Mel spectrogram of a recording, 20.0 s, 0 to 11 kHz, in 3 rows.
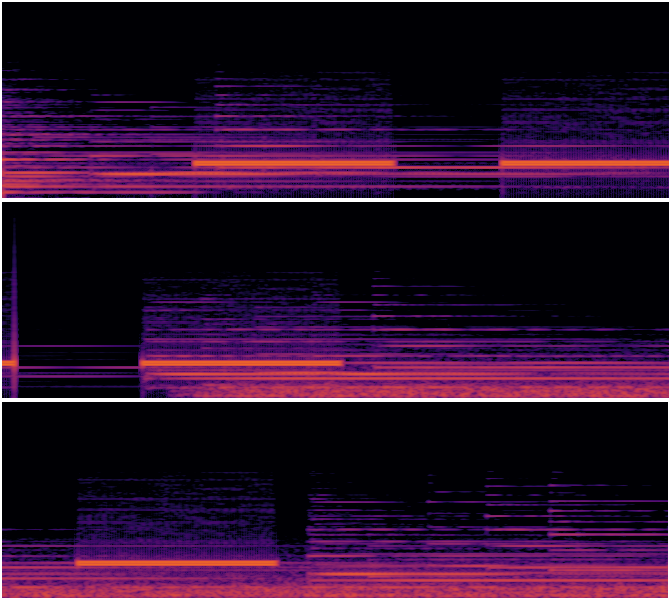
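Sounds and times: soft background music: 0.0 - 7.4, 8.0 - 20.0
telephone ringing tone: 1.9 - 4.0, 5.0 - 6.8, 8.1 - 10.1, 14.1 - 16.1.

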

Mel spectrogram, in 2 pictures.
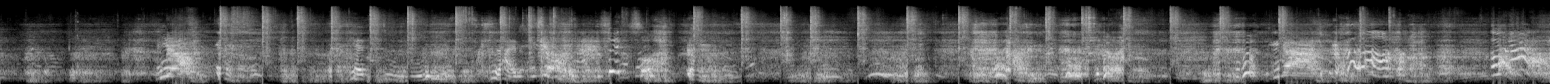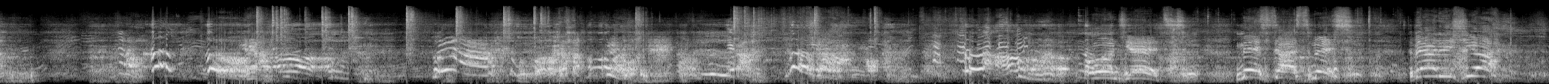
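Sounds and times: voices shouting: 1.5 - 30.9
swords clashing: 2.2 - 5.8, 6.9 - 14.1, 17.9 - 22.0, 22.8 - 24.4.

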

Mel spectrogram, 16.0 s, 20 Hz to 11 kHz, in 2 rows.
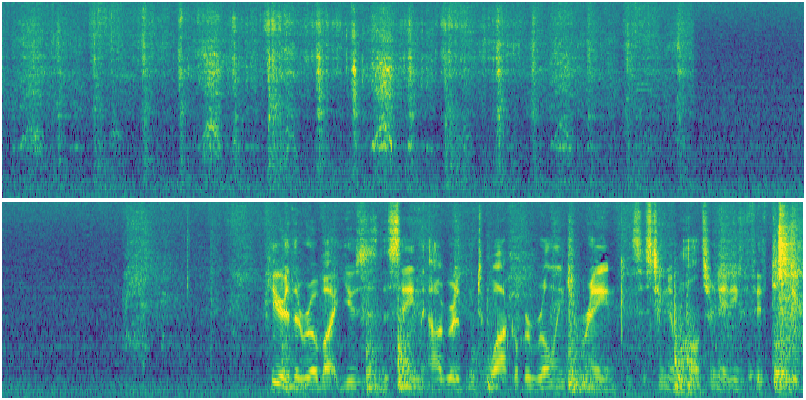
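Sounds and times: steady low hum: 0.0 - 16.0
robot feet knocking on wood: 11.6 - 16.0.

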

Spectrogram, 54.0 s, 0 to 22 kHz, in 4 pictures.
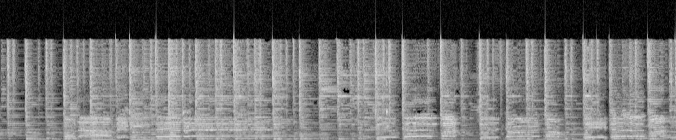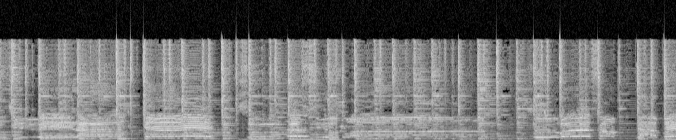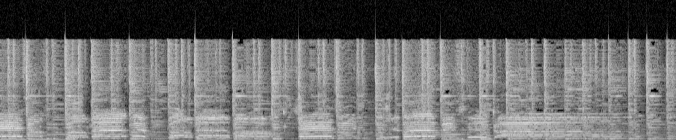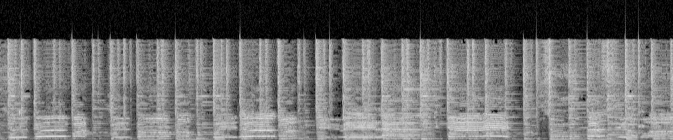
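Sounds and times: strummed acoustic guitar: 0.0 - 54.0
man and woman singing: 1.3 - 6.0, 7.3 - 23.4, 24.2 - 39.8, 40.6 - 54.0.

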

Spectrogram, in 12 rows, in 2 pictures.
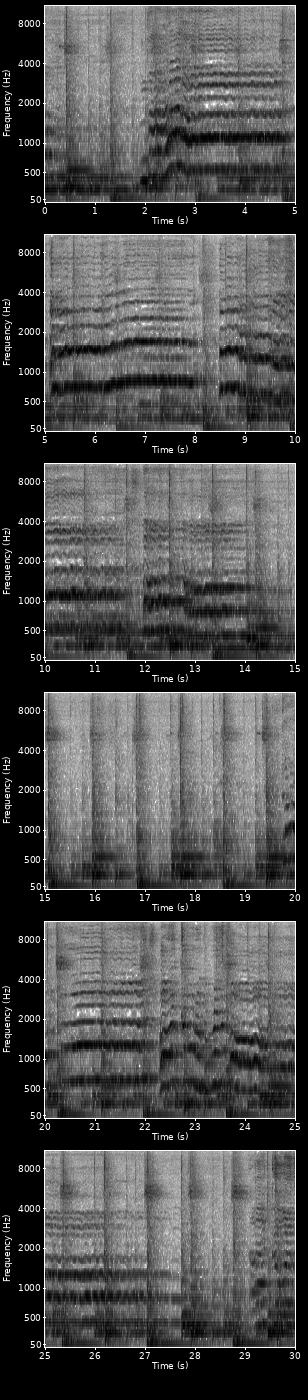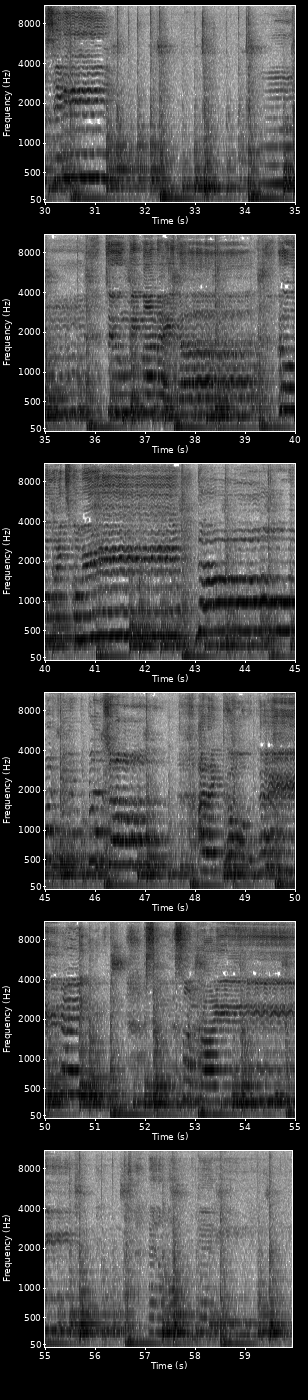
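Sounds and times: woman singing long notes: 0.0 - 15.2, 19.7 - 28.4, 29.1 - 31.6, 34.2 - 59.6
deep djembe beats: 0.0 - 59.9.

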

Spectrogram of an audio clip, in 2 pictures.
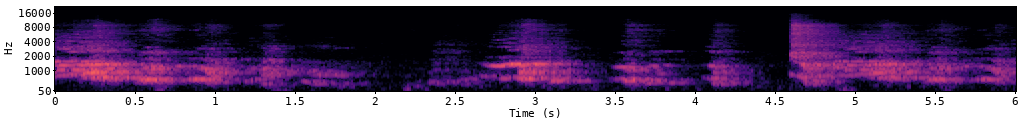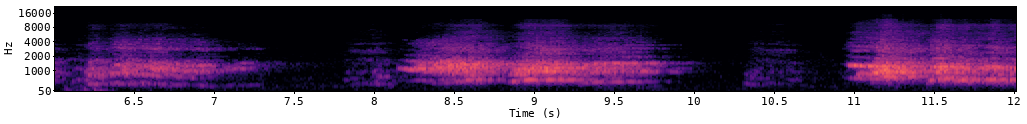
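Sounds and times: man laughing manically: 5.1 - 7.3.

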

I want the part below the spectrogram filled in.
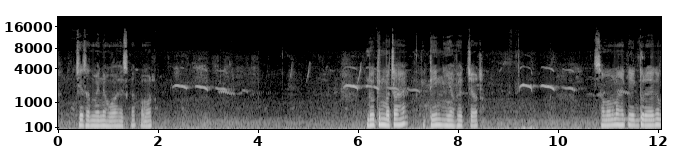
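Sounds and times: bird calling: 1.3 - 12.0.

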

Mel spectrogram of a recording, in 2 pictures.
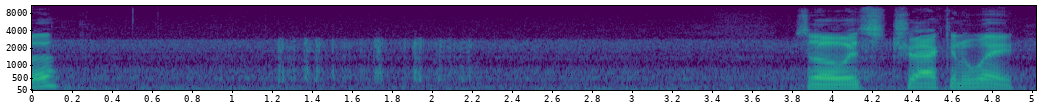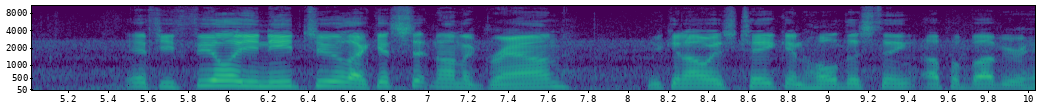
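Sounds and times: low hiss: 0.0 - 10.0
handling ticks on radio: 1.2 - 2.3.

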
